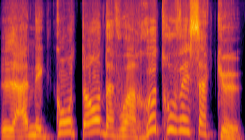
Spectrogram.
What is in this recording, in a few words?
French, dialogue; Donkeyendgame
